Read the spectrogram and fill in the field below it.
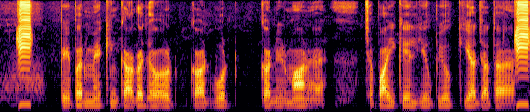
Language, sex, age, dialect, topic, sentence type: Hindi, male, 18-24, Kanauji Braj Bhasha, agriculture, statement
